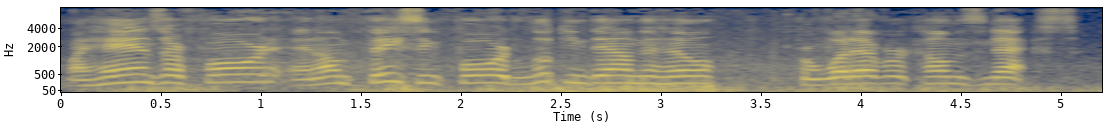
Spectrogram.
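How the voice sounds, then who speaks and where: A man's voice: high-pitched, moderate pace, slight background noise, poor audio. A man working as a ski instructor, coaching informally and encouragingly in short instructions out on a slope. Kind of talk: ski lesson demonstrated on the slope.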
